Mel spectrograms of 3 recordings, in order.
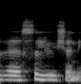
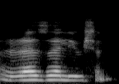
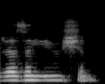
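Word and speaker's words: resolution: ये बहुत सारे लोग इसको पढ़ते हैं रेसोल्यूशन, इट्स नॉट अ रेसोल्यूशन, इट्स अ रेजोल्यूशन। ज साउंड है रेजोल्यूशन।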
